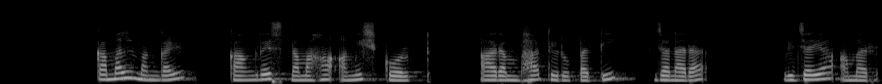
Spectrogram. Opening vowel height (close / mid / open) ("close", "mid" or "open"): open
